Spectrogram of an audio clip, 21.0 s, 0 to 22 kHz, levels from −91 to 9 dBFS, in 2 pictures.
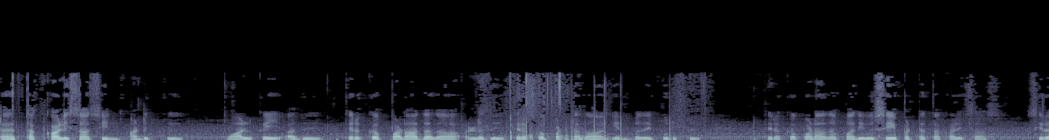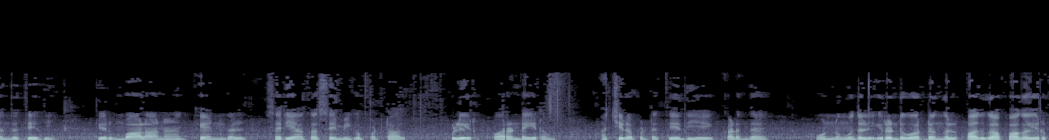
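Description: The whole clip carries plainly audible damage that's likely MP3 compression: nothing above 10.6 kHz, watery swirl on the speech, pointing to a starved bitrate around 40 kbps.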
